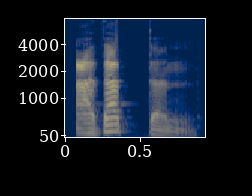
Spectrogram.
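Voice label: "adaptan", Spanish, male; mekanta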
